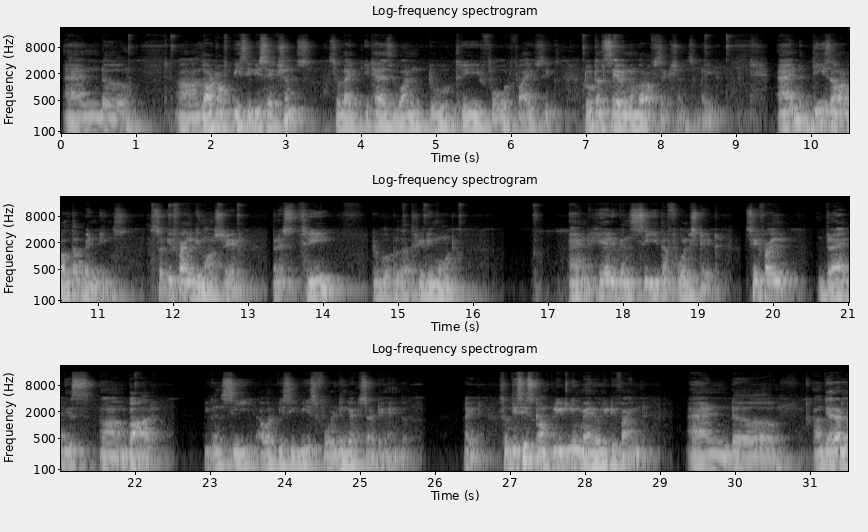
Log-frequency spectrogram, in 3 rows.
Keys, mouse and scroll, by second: 0.6-1.5 scroll up 1, 1.5-3.2 right drag, 3.2 scroll up 1, 4.1 scroll down 1, 7.6-9.2 right drag, 12.3 right click, 12.9-13.2 scroll down 1, 13.2 right click, 14.4 3, 15.7-20.1 right drag, 22.7-31.5 drag.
